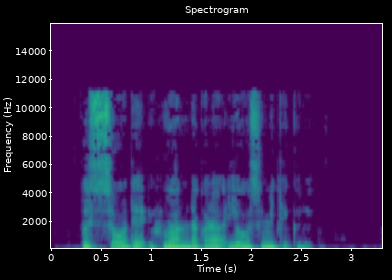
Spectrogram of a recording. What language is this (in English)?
Japanese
